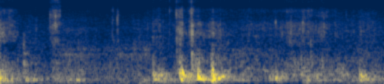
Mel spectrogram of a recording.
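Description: A heavy object splashes into water.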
